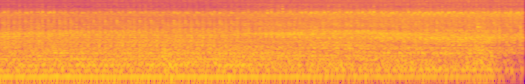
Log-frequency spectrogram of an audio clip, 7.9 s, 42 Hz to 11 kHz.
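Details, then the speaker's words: About 2004 International 4400 with a DT466 diesel, restarted after sitting a couple of days and idling with a scanner attached. The idle drops and sags with an uneven pulse and a noise; the water pump was found bad and may explain the low coolant. "Well, that isn't good. It's the idle's dropping down. And we got a noise."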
